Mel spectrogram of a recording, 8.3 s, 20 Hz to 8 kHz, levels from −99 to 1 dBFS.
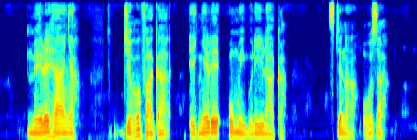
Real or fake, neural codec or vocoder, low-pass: fake; codec, 16 kHz, 4 kbps, X-Codec, WavLM features, trained on Multilingual LibriSpeech; 7.2 kHz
